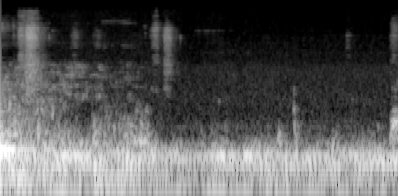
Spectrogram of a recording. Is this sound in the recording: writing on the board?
yes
